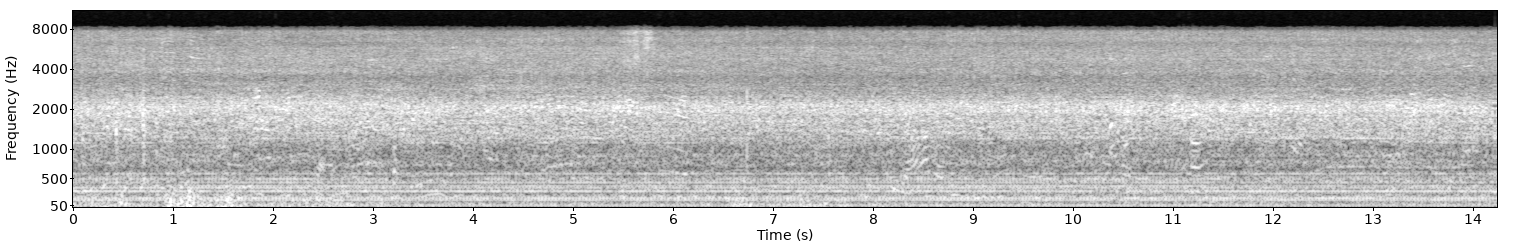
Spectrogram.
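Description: A steady engine hum that does not change, with faint voices in the background.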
